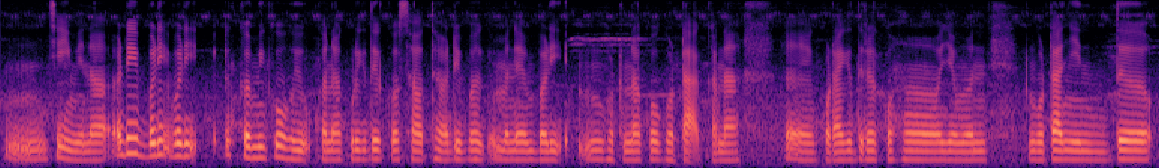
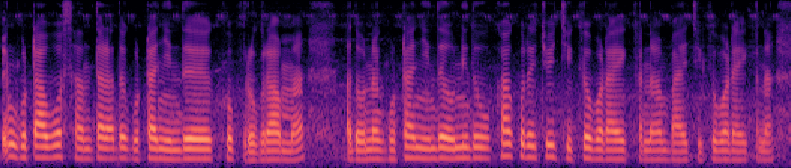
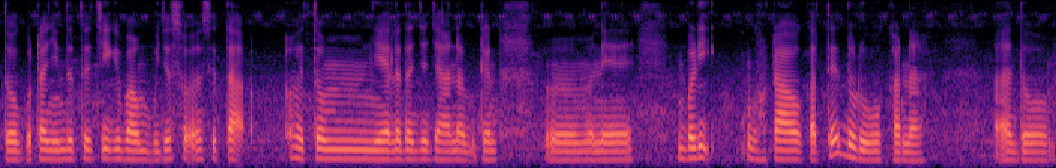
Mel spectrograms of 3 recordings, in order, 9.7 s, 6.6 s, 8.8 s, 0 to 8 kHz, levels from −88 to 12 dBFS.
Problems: none marked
